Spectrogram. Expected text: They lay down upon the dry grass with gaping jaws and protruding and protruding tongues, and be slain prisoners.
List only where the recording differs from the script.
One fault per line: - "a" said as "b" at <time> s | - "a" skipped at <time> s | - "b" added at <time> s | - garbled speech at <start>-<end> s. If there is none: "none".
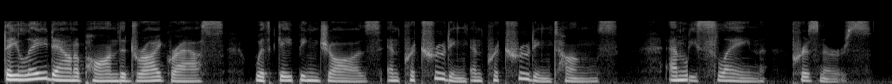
none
